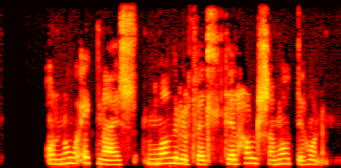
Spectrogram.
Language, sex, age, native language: Icelandic, male, 12, Icelandic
